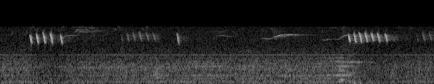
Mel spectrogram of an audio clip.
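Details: Eurasian siskin giving short, fast, high rattling trills in two bursts, with a single sharp chirp between them, over a steady low background hum.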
